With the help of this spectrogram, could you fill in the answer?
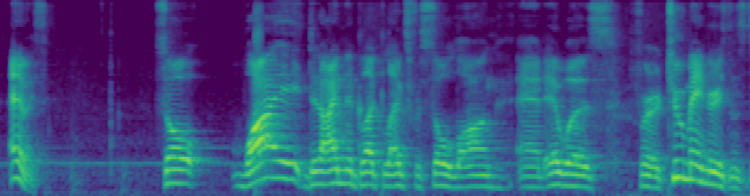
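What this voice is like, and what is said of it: Stuffed-up congested voice. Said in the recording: “apologize for my voice. I am getting over a cold, so I might sound a little bit stuffed up... Just a little bit of leftover snot in there.”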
